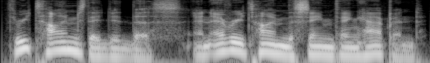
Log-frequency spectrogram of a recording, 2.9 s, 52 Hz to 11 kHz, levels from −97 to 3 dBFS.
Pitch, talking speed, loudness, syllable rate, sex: 110 Hz, 250 wpm, -17 LUFS, 6.3 syllables/s, male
